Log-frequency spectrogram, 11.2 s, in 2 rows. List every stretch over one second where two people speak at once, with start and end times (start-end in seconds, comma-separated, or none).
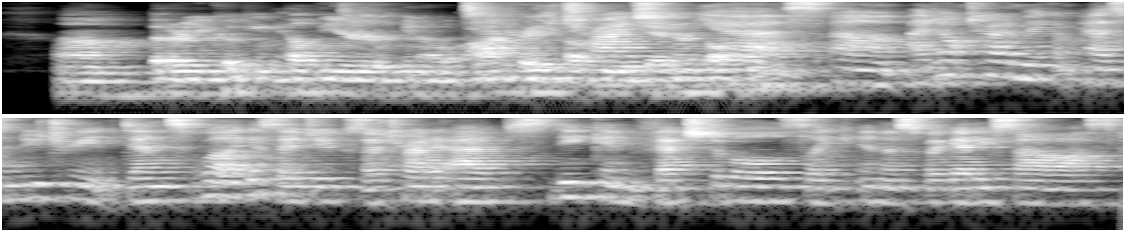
2.3-3.8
